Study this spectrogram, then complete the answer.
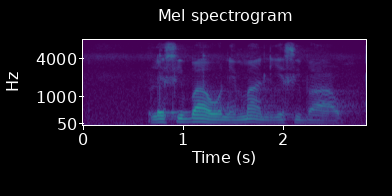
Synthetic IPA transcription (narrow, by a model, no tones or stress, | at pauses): lesiɓawɔnɛmalijesiɓaːwɔ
